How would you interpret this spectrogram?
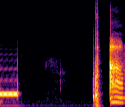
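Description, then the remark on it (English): The tail end of an outgoing call's ringback tone, a steady buzzing tone, stops; after a short silence there's a click of the line picking up and a voice starts answering. “All right, the phone is ringing.”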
